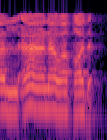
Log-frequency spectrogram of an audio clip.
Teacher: وكلتا الكلمتين في سورة يونس، وبالاستماع إليهما نجد الهمز ممدودا وبعده سكون اللام · Term: المد اللازم الكلمي المخفف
